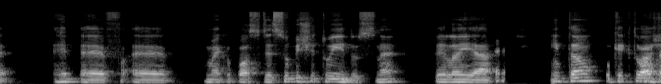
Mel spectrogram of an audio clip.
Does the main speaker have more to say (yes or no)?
no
